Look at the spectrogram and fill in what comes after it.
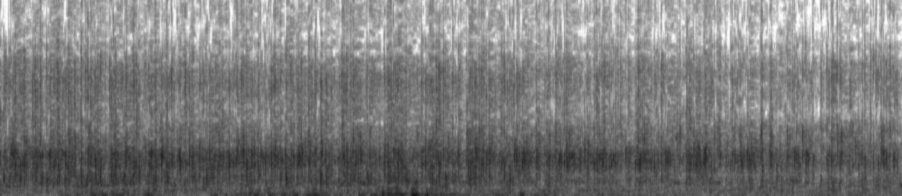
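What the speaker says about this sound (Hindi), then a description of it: "जोरदार ताली सर के लिए।" An audience at a talk gives a long, dense round of applause for a speaker being welcomed on stage, many hands clapping steadily and loudly without pause throughout.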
